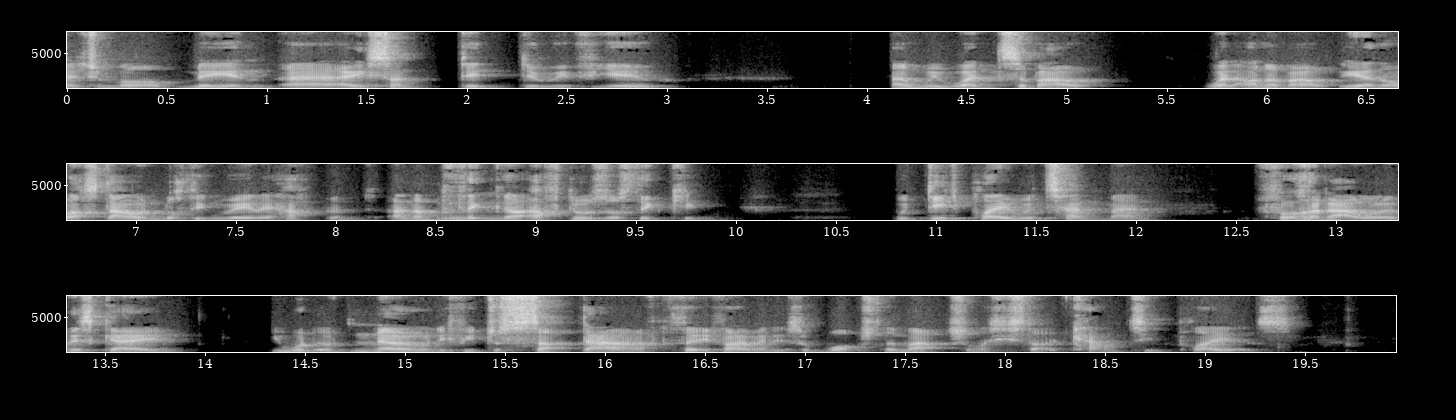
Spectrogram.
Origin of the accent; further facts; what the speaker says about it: England, United Kingdom; we're English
